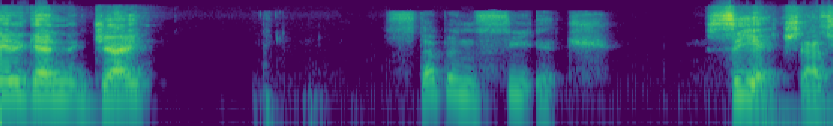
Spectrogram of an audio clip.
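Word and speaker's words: Stepan Šejić: Stepan Sejic.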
